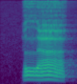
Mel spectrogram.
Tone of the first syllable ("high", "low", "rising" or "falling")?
falling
